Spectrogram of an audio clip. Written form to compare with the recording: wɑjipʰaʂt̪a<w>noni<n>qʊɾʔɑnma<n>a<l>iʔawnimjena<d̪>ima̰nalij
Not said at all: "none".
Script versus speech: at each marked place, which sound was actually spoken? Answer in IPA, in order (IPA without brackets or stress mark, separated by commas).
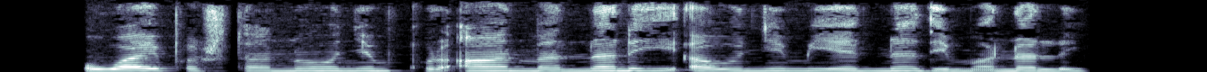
none, m, n, l, d̪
